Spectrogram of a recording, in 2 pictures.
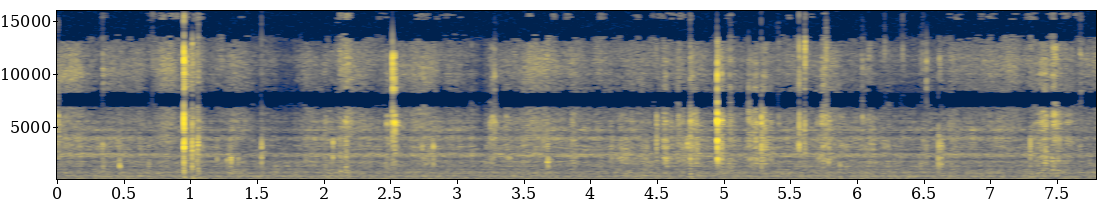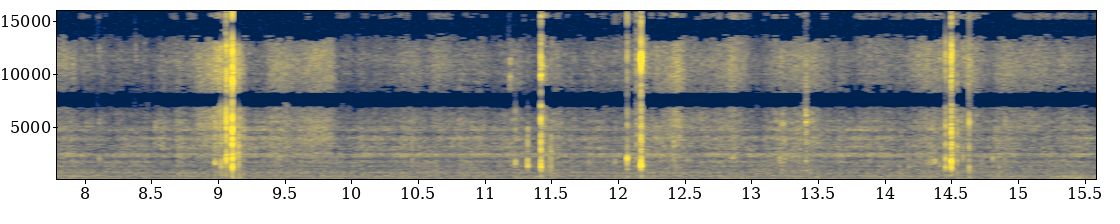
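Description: Kibble clinks against a bowl now and then.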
